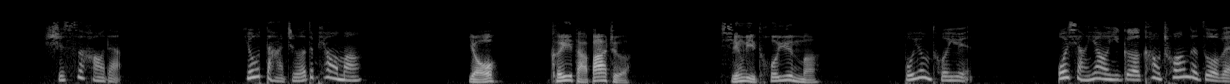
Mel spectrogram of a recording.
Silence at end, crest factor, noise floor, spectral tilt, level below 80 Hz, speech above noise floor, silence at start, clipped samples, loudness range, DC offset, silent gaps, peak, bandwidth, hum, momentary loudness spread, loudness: 0 s; 22 dB; -73 dBFS; -5.5 dB/octave; -60 dBFS; 45 dB; 0.45 s; under 0.1%; 5 LU; under 0.1%; 3.99-4.43 s, 6.64-7.03 s, 8.52-8.85 s; -8 dBFS; 7.6 kHz; none; 12 LU; -29 LUFS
